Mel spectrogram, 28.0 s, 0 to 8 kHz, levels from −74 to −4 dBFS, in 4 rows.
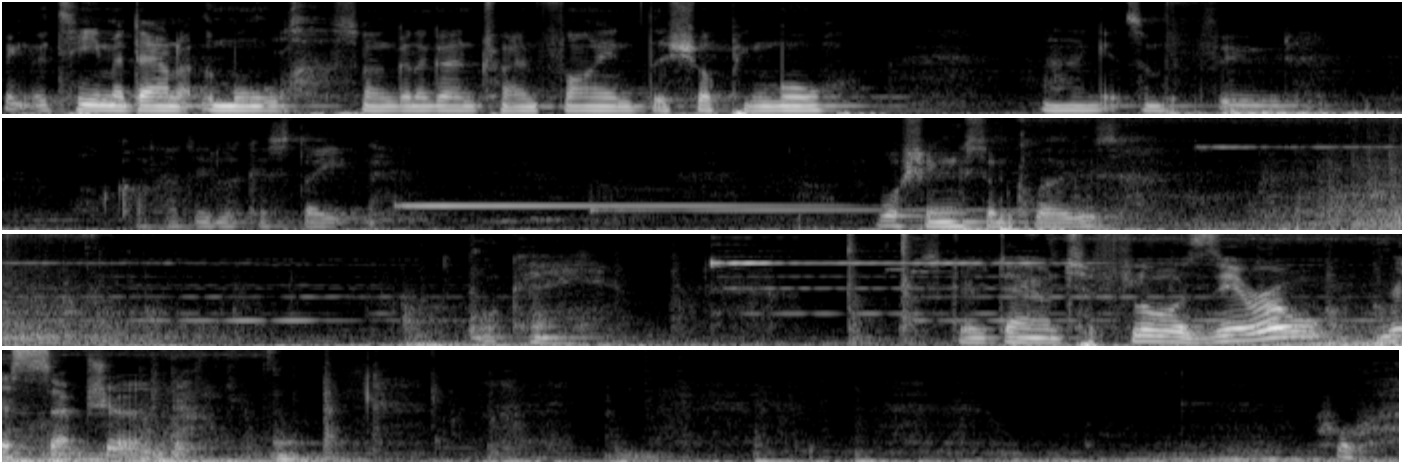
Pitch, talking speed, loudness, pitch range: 115 Hz, 90 wpm, -27 LUFS, 90-120 Hz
